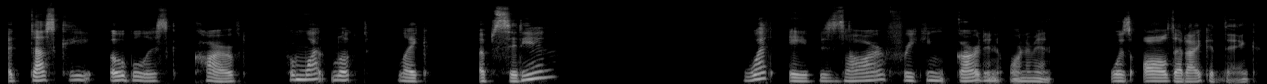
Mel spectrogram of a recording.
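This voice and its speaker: A woman reads a scripted story with measured expression. Her pace is slow and her slightly low voice has plenty of vocal fry. The sound is dry and close. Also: expressive, no room sound. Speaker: horror story narrator. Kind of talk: scripted first-person story narration.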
